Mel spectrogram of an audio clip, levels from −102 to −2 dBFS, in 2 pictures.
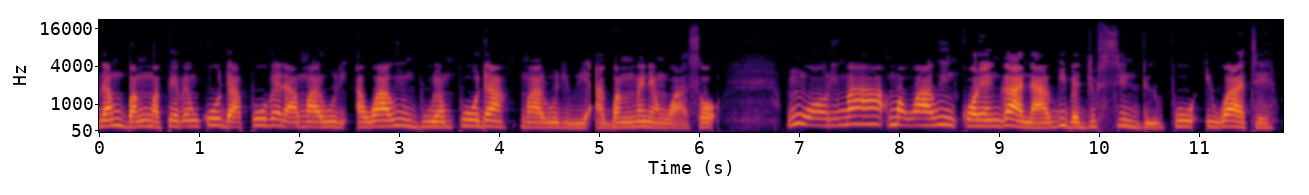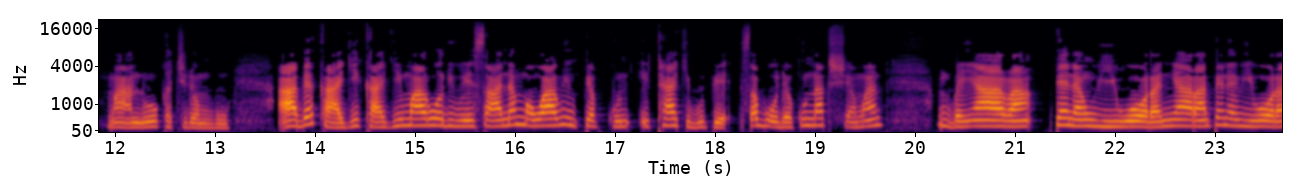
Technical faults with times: none

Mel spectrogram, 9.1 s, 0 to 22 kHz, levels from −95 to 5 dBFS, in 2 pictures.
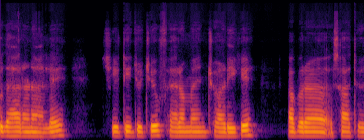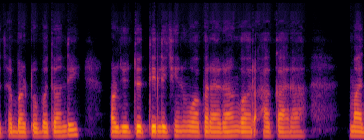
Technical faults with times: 0.45-0.59 lost packet rebuilt from error correction

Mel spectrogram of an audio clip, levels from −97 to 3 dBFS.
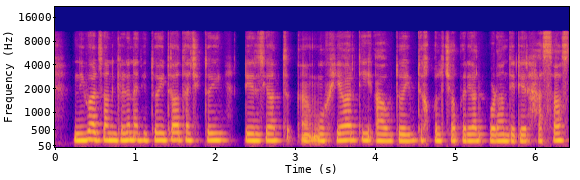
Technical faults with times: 0.00-6.43 4-bit ADPCM compression

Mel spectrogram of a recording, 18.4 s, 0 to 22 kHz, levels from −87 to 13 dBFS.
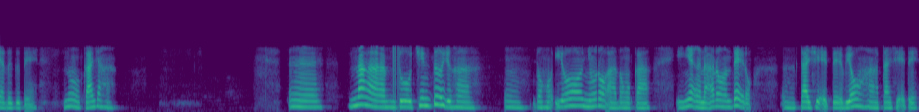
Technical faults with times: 7.84-7.98 bit errors on a digital phone line

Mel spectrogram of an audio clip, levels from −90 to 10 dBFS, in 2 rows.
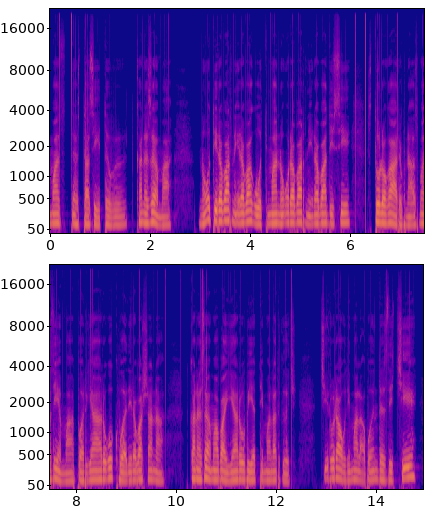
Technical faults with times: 0.10-14.94 word clock ticks

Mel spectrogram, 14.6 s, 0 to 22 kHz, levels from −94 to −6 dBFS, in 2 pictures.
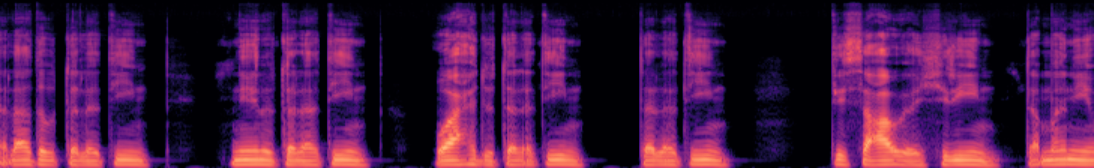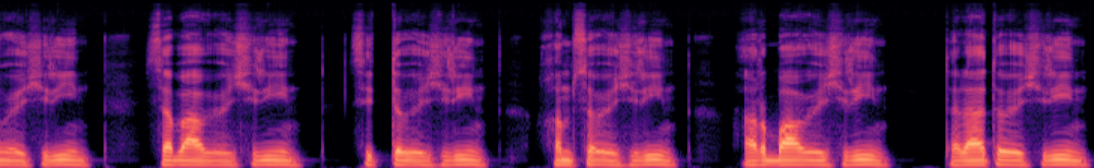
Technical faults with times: none

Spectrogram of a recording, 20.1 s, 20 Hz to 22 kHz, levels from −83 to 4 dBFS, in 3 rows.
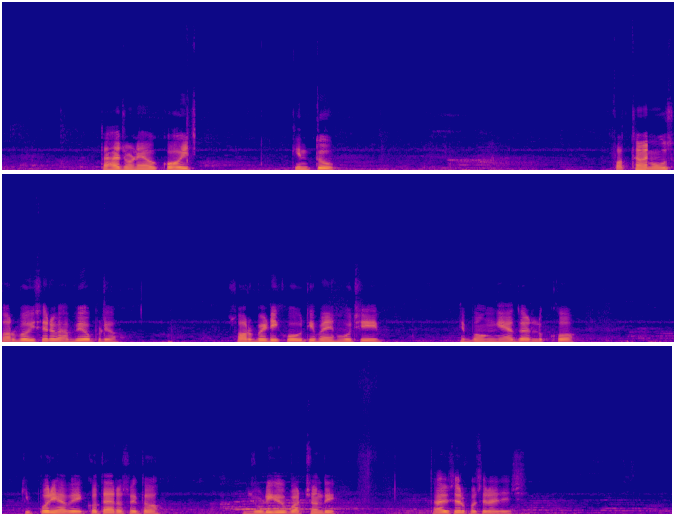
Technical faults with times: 1.91 compressed frames skipped
4.91 compressed frames skipped
6.44-6.46 compressed frames skipped
15.61 compressed frames skipped

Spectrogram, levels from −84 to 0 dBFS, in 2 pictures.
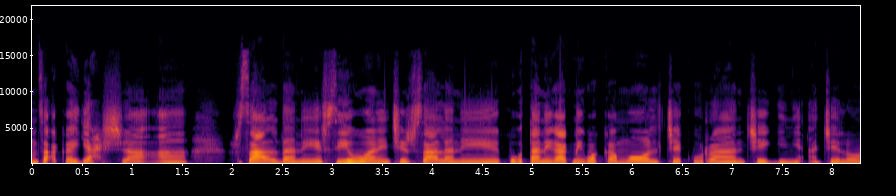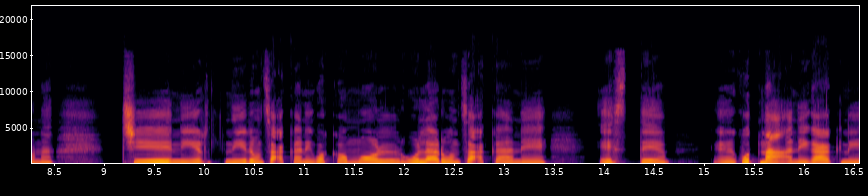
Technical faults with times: none

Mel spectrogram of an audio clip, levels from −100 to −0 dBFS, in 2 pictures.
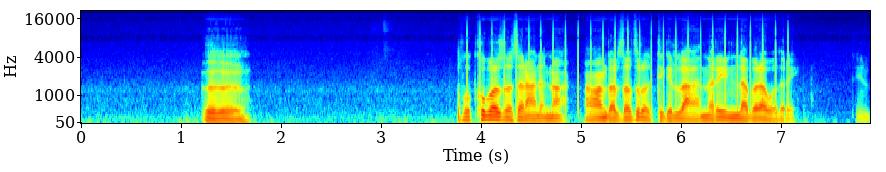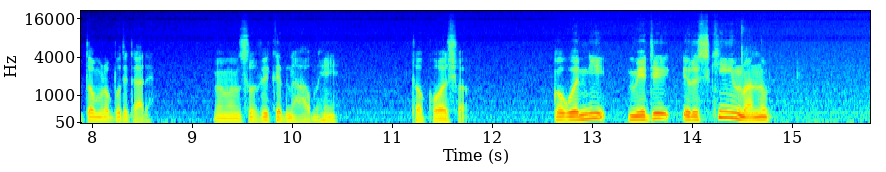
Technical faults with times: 3.86-7.08 train of clicks
12.62-14.84 automatic gain rising

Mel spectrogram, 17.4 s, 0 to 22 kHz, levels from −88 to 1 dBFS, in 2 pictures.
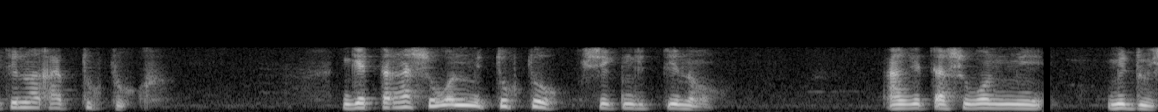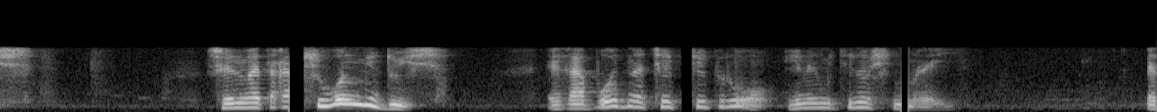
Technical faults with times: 7.83-7.89 packet loss filled with silence
10.86-10.98 packet loss filled with silence
13.80-13.89 packet loss filled with silence
15.45-15.51 packet loss filled with silence

